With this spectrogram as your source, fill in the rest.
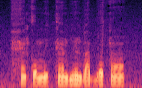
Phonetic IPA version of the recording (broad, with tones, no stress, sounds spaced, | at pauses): h ɛ̃˨ k o˧ m i˧ k ɛ̃˦ b ĩ˦˨ b a˧ b o˦ t ɔ̃˧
